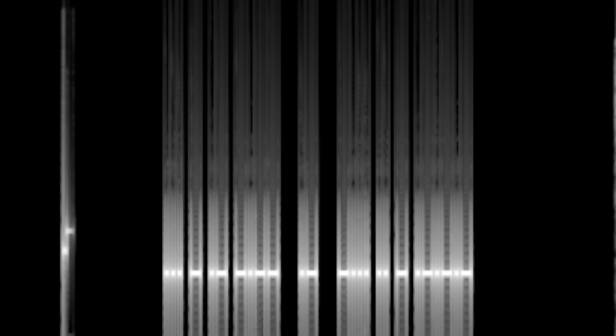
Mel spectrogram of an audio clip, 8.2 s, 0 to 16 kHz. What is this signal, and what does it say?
Morse code, heard as a keyed tone, about 28 wpm, 700 Hz. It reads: STAY A BIT.
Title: Sentences from Top 900 Words 28wpm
